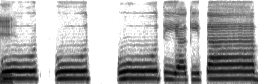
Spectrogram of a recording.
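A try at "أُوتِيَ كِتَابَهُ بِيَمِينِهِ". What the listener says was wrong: Jangan bahu. Nggak boleh dipisah. Utiya kitabahu biyaminihi fayaqulu.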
